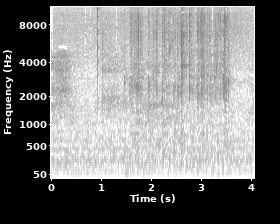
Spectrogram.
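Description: Small beads rattle and clink softly in a wooden bowl.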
